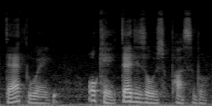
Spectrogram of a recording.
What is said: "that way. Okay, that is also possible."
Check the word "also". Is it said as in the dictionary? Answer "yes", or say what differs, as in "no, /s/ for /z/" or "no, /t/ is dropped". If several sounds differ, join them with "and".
no, /w/ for /l/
